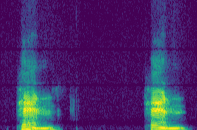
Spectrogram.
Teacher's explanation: a word like like pen pen is accompanied by aspiration by a puff of her this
